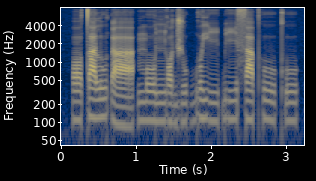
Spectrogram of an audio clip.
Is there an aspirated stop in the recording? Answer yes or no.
yes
